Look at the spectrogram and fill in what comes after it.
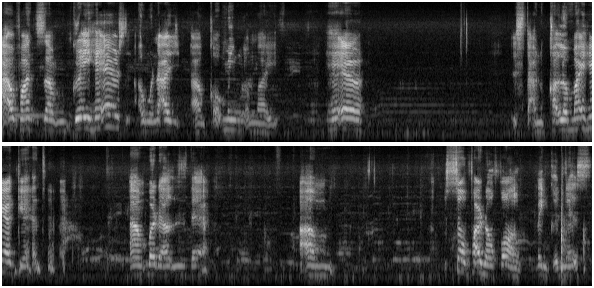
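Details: Stroke survivor talking informally, with fragmented, hesitant speech; post-stroke speech impairment.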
